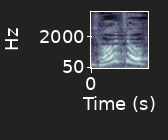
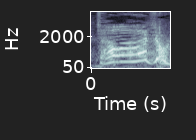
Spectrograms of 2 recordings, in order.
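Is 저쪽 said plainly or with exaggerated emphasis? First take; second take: plainly; exaggerated emphasis. First: It is said plainly, without extra emphasis. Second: It is said with exaggerated, drawn-out emphasis.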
